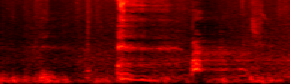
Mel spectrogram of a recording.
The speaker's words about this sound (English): Oh, here's a dog. It's a giant puppy. Hey, dog. How you doing? Hi. He thinks he's a killer.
